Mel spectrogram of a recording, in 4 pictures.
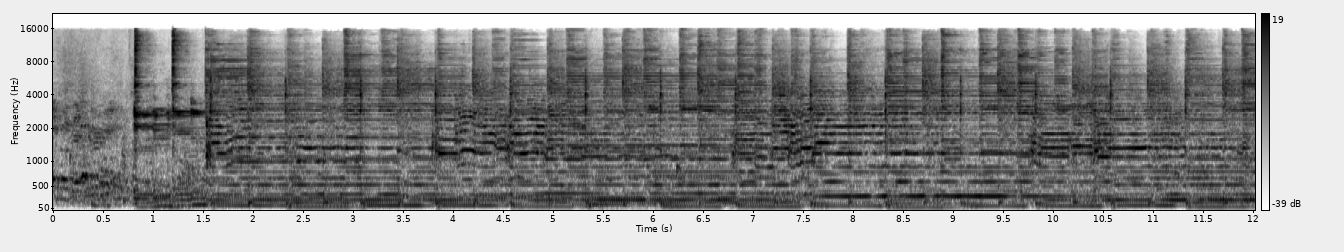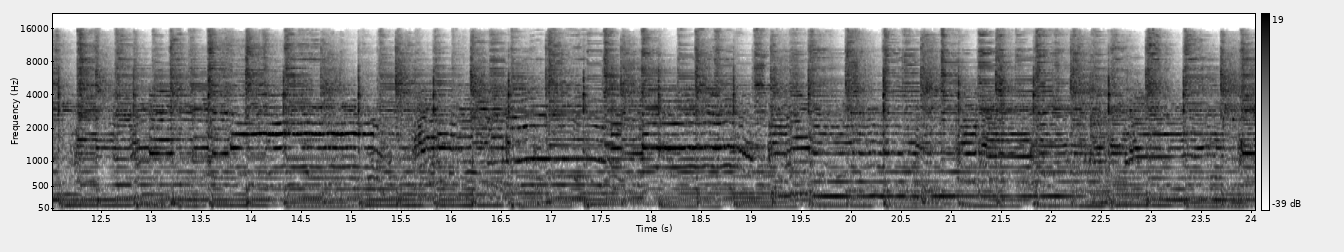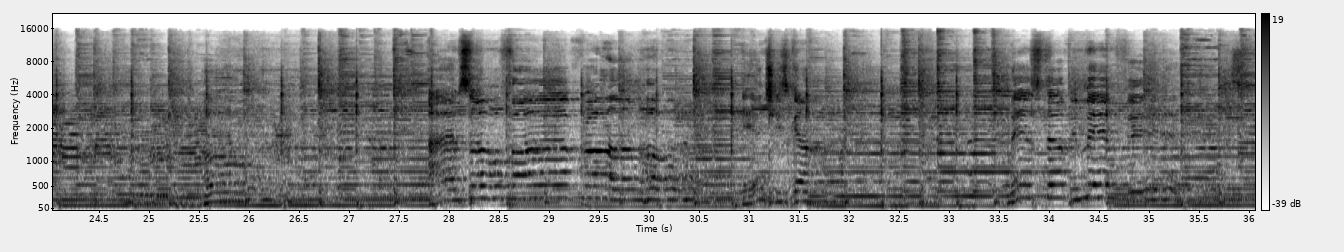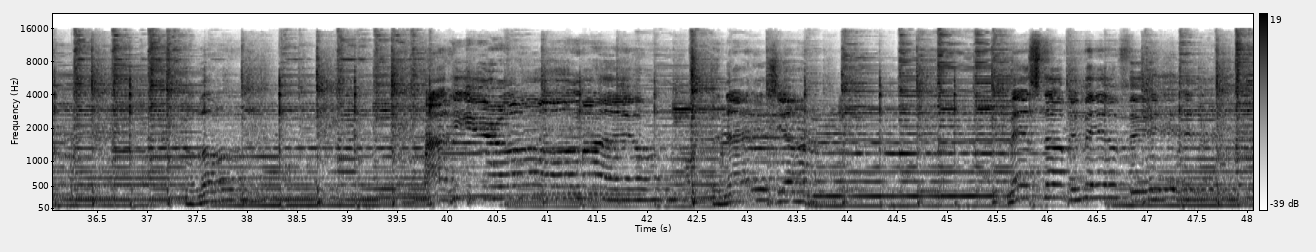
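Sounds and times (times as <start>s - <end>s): electric guitar: 0.0s - 48.0s
steady beat and bass line: 0.8s - 48.0s
man singing: 25.3s - 26.9s, 27.6s - 32.4s, 33.2s - 36.3s, 37.1s - 38.8s, 39.6s - 44.4s, 45.1s - 48.0s.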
